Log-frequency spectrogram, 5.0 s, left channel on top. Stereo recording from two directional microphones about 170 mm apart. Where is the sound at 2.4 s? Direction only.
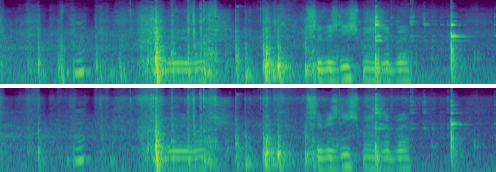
25° right (ahead or behind).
